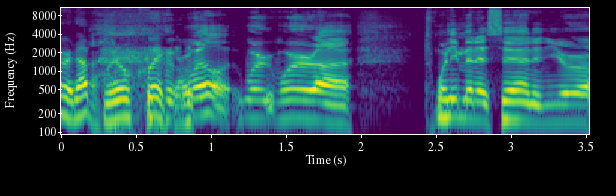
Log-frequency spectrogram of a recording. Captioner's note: chuckles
